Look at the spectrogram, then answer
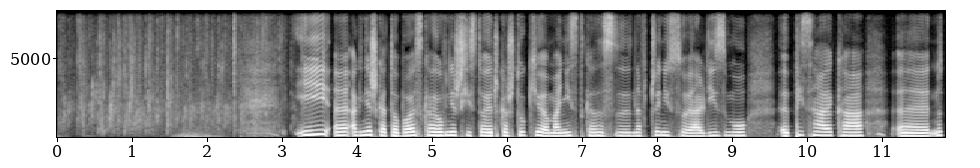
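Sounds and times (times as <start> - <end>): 
audience applause: 0.0 - 3.2
speech: 3.2 - 11.8.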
